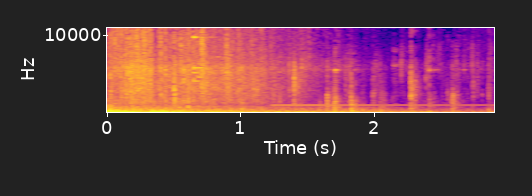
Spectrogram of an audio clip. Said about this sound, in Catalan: La detonació ho fa tremolar tot.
